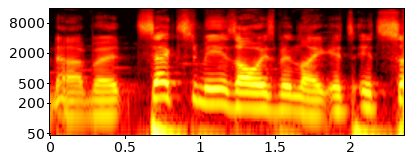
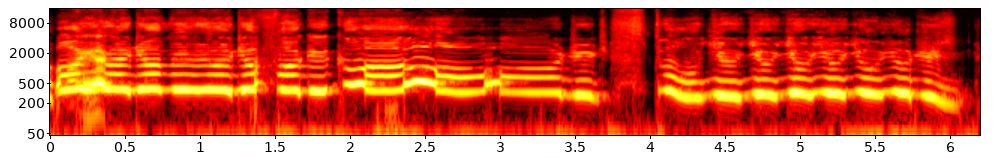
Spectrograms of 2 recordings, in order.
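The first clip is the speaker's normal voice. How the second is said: over-the-top moaning. Retold or imitated. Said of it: "over the top".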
